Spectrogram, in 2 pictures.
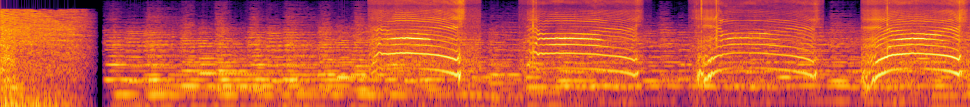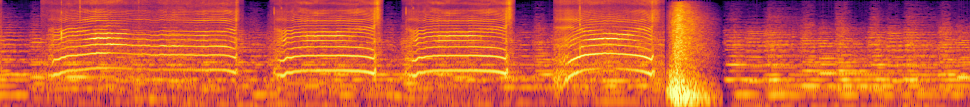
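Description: Tibs the cat meows over and over, around nine drawn-out, pitched cries with a rising-then-falling shape, coming in a steady rhythm roughly every second or so, with no talking.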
